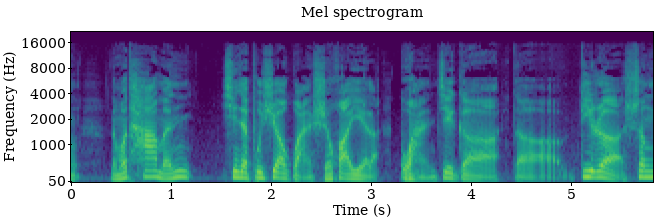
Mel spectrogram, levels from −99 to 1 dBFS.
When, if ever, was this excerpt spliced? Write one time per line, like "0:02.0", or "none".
0:01.3
0:03.2
0:04.4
